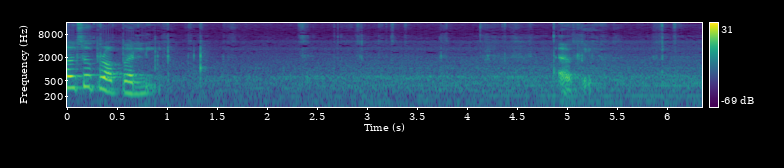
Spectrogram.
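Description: A young girl speaks briefly and softly, close by.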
